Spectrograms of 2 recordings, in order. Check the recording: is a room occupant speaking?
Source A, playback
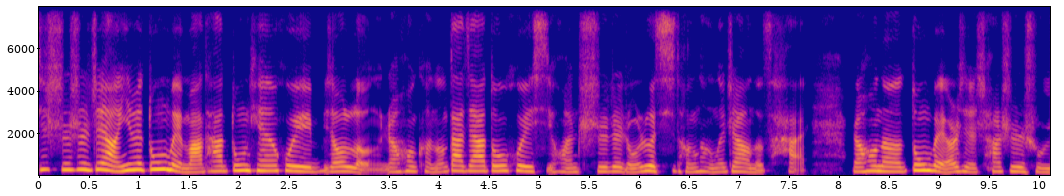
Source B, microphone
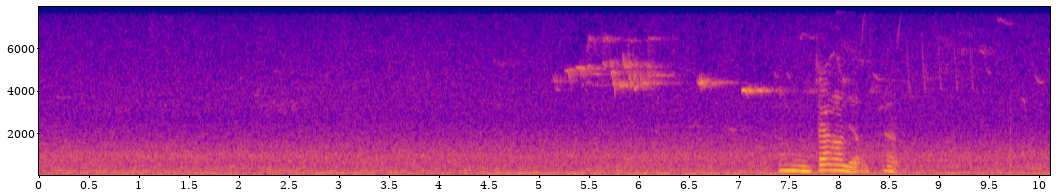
Yes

